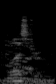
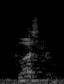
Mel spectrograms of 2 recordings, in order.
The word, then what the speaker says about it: Glustrom: Glustrom. Glustrom. I see it. Rhymes with bus.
